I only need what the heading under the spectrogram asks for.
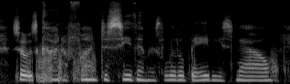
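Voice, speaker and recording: A woman whispering at a moderate pace. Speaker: gardener. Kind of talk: garden tour vlog. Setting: outdoors. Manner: chatty.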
